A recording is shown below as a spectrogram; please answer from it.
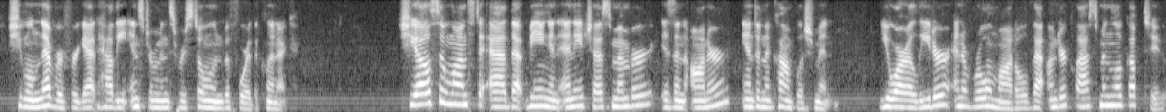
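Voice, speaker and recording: A woman's voice: mid-range voice, a bit bright, slight background noise. A woman advisor reading student officer bios formally from a lectern microphone at a school ceremony. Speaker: honor society advisor. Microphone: speaking at a lectern microphone.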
